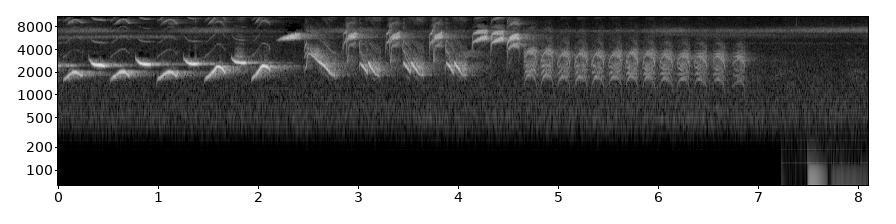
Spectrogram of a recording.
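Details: Carmiol's tanager song: a run of rising whistled notes repeated about twice a second, then downslurred notes, ending in a fast, buzzy, even trill that fades out.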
